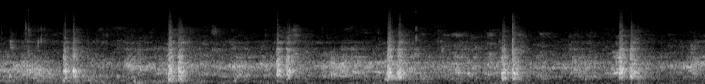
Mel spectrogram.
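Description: Steady running noise of an electric local train heard from inside the car, with the wheels clicking over rail joints about once a second.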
